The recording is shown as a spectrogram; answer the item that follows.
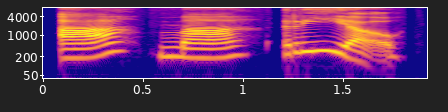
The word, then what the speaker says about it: amarillo: Yellow is amarillo, pronounced amarillo.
